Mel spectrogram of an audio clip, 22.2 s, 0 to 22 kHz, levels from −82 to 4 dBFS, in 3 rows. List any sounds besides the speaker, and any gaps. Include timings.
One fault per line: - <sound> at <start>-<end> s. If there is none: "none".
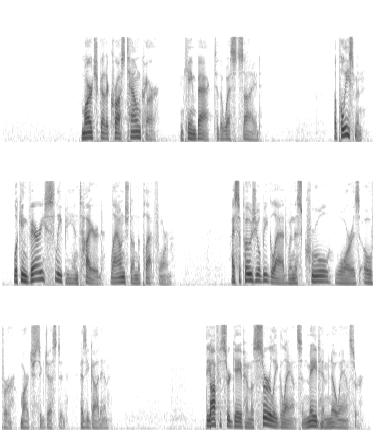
none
